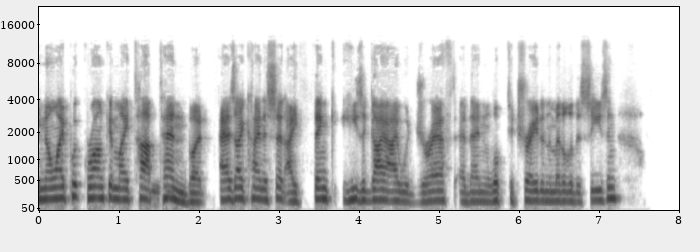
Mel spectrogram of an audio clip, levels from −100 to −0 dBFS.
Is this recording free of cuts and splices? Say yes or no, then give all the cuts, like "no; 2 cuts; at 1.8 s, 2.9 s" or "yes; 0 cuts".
no; 1 cut; at 2.2 s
